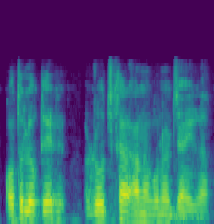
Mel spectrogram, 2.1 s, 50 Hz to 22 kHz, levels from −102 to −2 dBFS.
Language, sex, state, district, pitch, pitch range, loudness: Bengali, male, West Bengal, Kolkata, 135 Hz, 120-150 Hz, -18 LUFS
